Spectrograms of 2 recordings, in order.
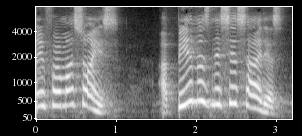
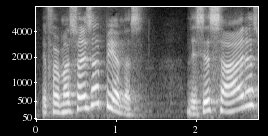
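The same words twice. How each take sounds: First: The pause comes before the word apenas. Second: The pause comes after the word apenas. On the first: Only the necessary information was given. "eu vou deixar essa, mas vou tirar essa. Como é que eu leio?" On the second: Only information was given, nothing else. "vamos tirar essa e deixar esta. Como é que a gente vai ler a frase?"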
